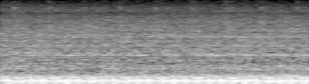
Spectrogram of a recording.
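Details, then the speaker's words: Buick Enclave idling after re-pinning broken throttle position sensor connector: steady, even low idle with no misfires, knocks or ticks, no pedal hesitation; repair successful, engine healthy. "as you can see that new harness is in it's looking good car sounds good all right no hesitation in the pedal"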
